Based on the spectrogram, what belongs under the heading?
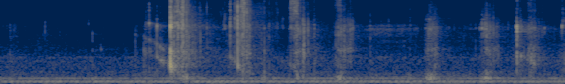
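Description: Close-up crunching of a tortilla chip being bitten and chewed: a series of sharp, crisp crunches starting about a second and a half in and continuing irregularly.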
